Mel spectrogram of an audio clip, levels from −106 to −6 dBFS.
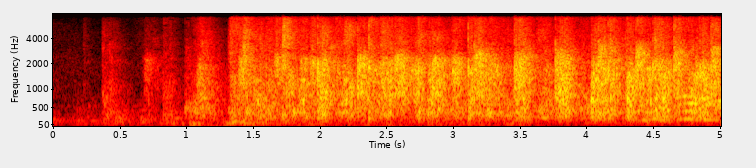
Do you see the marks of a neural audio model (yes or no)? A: no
